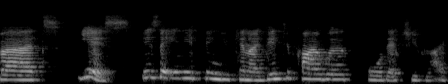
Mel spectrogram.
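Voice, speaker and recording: Lively intonation in a plain, everyday voice, a woman's, pitched fairly high. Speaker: researcher presenting findings. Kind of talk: online presentation.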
